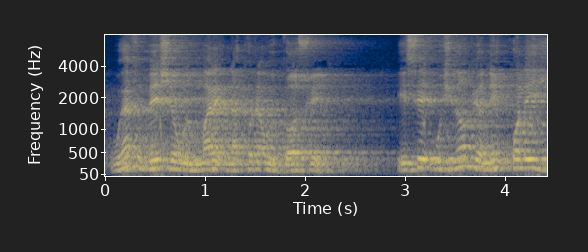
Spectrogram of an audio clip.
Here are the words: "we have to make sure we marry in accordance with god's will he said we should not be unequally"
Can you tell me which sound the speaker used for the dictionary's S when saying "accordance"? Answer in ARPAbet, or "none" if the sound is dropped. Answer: none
